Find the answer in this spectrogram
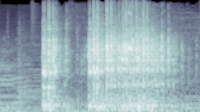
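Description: Small round candies poured from a tube into the clear plastic dome of a toy gumball-style candy machine: a short clatter about half a second in, then a dense rattle of candies hitting the plastic for about a second.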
